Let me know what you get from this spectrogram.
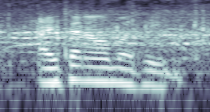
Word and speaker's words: Aitana Bonmatí: Anthony Bonmatí. – Aitana Bonmatí.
